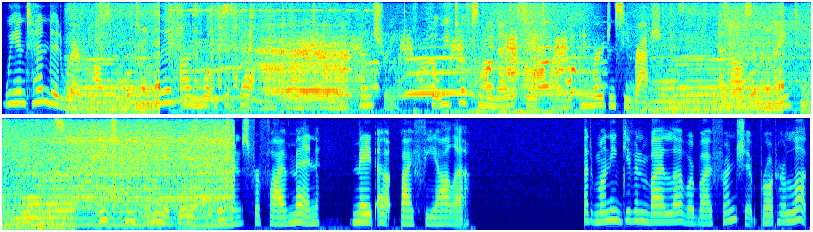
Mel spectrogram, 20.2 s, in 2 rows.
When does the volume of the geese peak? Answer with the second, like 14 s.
7 s.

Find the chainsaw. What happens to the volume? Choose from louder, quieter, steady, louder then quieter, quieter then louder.
louder.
